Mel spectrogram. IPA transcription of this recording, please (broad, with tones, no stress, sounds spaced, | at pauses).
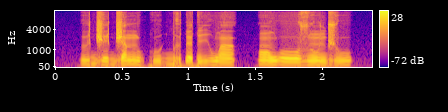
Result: ɨ˧ d͡ʒ e˨ d͡ʒ a˦ n u˨ kʷ iː˨ ɡ͡b ɨ˦ ɗ ɛ˨ ɗ iː˦ w ã˧ | ɔ̃˦ w oː˨ z ũ˦ d͡ʒ u˧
